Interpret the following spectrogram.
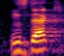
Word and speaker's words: NSDEC: NSDEC, remember the D is silent.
